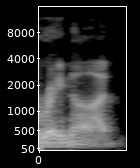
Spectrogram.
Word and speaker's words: Raynaud: how it's Reno or Rod I've heard it pronounced both ways so we'll go with raino because I believe he is French and so I'll default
